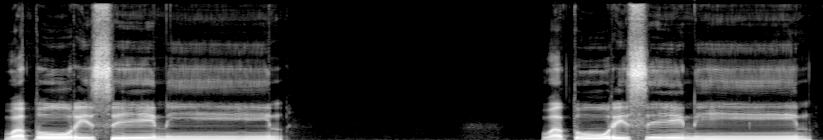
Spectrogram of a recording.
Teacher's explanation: Panjangnya harus berbeda antara si dan nin. Lebih panjang nin karena mad arid. Si itu mad tobi'i, dibaca panjang satu alif.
